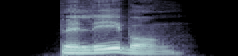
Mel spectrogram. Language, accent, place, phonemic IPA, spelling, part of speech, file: German, Germany, Berlin, /bəˈleːbʊŋ/, Belebung, noun, De-Belebung.ogg
- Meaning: 1. increase 2. revival, resuscitation 3. encouragement, stimulation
